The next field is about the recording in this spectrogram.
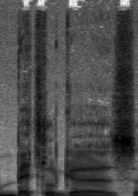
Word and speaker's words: Betelgeuse: Or Betelgeuse, as it, I think it's meant to be pronounced, which is a perfectly genuine name of a star not very far away from us.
